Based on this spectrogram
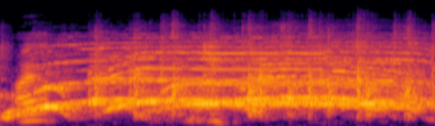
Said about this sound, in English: Payne was asked the obvious question early: what does being a woman mean for Canada's labor movement? A question that was met with wild applause.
